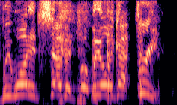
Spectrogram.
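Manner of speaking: mock, very high yelling holler. Talking about the Titans' bellower, imitating a fan yelling from the stands. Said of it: "will he yell out from the stands".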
